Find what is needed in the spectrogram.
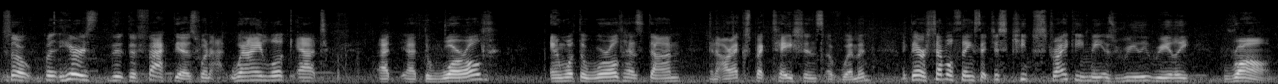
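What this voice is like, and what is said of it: Loud, almost yelling speech. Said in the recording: “I'm having to speak loud, so it's a little bit like I'm yelling”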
